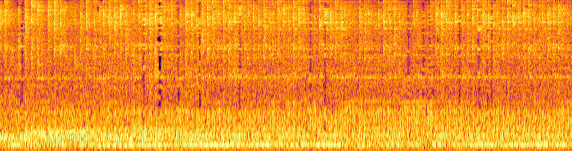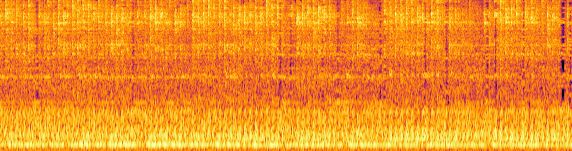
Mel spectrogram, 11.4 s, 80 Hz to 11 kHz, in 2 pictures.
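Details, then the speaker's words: Roughly 30-year-old Stihl BG72 two-stroke blower, cold start on choke with good compression and spark: a shrill, slightly ragged and uneven buzz; it runs rough cold, runs better once warm, and still needs tuning. "Sounds like we need a little work here. Runs much better when it warms up."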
